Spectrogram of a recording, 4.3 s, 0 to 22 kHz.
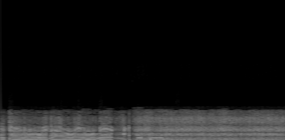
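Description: CB radio receiver on 27.025 MHz playing a garbled, warbling voice transmission, the duck-like sound of mud ducking. It cuts off about two seconds in, leaving steady band static hiss.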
